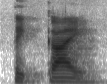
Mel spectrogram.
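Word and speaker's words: 撤回: triệt và chữ hồi từ này đọc là tịch cày tịch cây này có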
